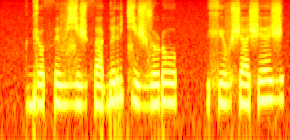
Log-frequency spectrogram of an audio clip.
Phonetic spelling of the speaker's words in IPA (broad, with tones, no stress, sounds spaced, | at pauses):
ɡʲ ɔ˨ θ e˨ v ʑ ɛ˨ ʒ θ a˨ ɠ ɘ˦ r t͡ɕ e˨ ʒ z o˦ ɽ o˦ | xʲ ɐ˨ v ʃ a˨ ʃ ɛ˦ ʒ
